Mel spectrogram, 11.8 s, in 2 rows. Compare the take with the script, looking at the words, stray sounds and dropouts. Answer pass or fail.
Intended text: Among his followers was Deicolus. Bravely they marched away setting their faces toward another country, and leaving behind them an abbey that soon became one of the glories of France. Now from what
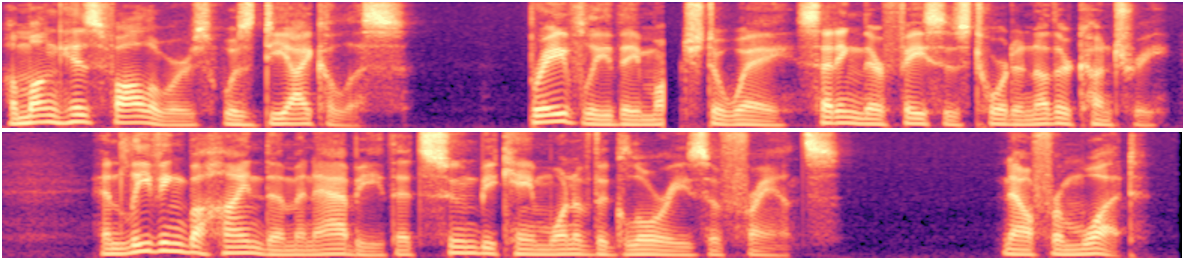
fail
